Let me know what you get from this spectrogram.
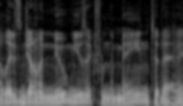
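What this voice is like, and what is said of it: Announcer-style radio voice. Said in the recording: “got the radio voice”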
